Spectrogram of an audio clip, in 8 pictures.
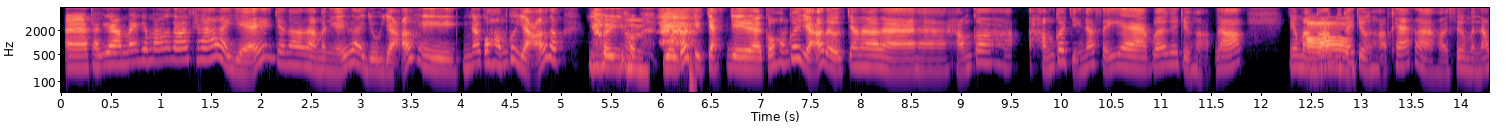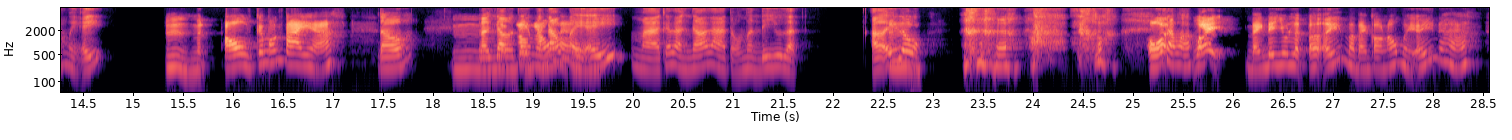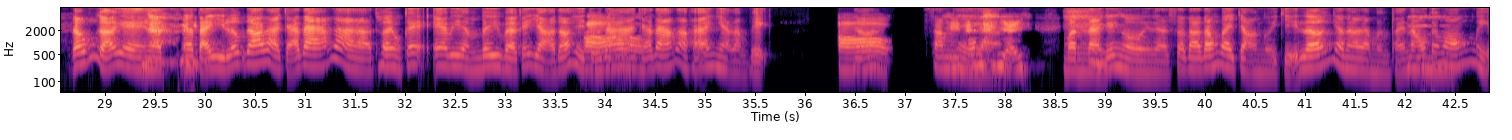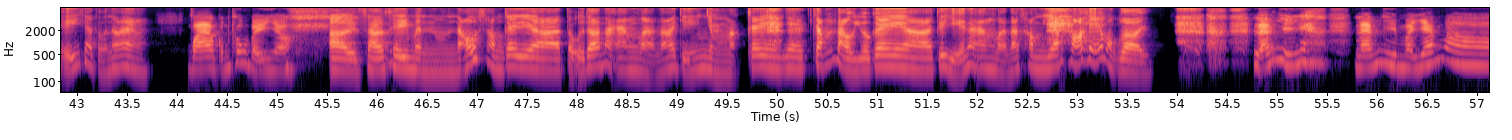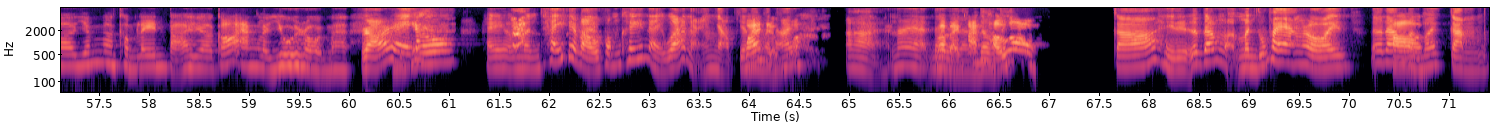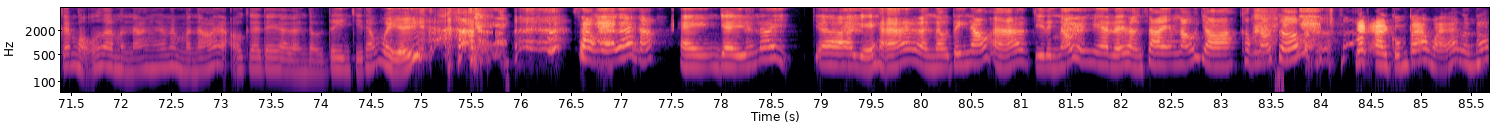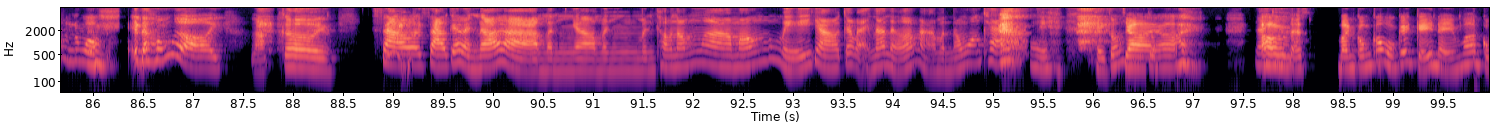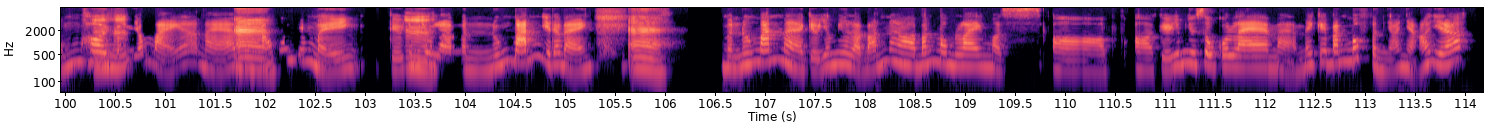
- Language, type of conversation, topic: Vietnamese, unstructured, Món ăn nào bạn thường nấu khi có khách đến chơi?
- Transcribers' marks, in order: tapping; laughing while speaking: "dù dù"; other background noise; "ồ" said as "ầu"; laugh; laughing while speaking: "Xong"; in English: "wait"; unintelligible speech; laugh; in English: "Airbnb"; laughing while speaking: "là"; chuckle; laugh; laughing while speaking: "Làm gì d"; in English: "complain"; laughing while speaking: "tại, à"; laughing while speaking: "vui rồi mà mà chắc"; chuckle; laughing while speaking: "quá"; giggle; laugh; giggle; laughing while speaking: "Ê, đúng rồi"; laughing while speaking: "hông?"; chuckle; unintelligible speech; "nấu" said as "nống"; chuckle; laughing while speaking: "ơi! Ừ"; laughing while speaking: "thì"; unintelligible speech; unintelligible speech; in English: "muffin"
